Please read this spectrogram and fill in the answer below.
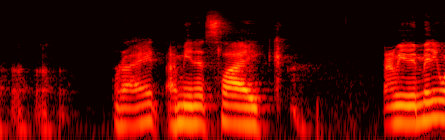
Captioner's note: laugh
